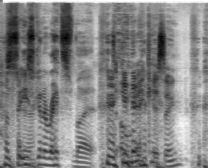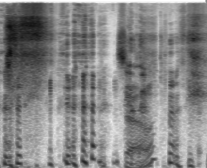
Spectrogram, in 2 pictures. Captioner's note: laughter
